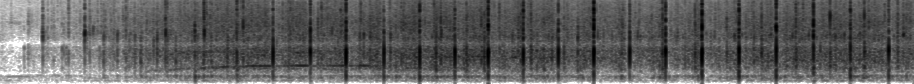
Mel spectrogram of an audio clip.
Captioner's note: audience applauds; audience cheers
